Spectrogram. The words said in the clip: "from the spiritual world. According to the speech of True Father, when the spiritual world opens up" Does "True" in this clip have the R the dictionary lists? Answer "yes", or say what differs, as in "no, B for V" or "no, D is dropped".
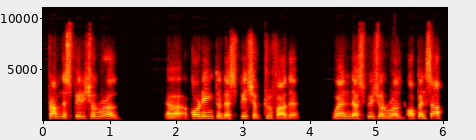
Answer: yes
